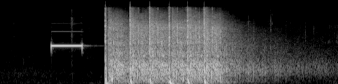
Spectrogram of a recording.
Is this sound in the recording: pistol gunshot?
yes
